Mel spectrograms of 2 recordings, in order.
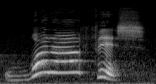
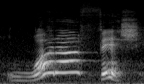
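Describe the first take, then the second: First: Put-on slow, higher "What a fish" for children to copy; amazed exclaim demo. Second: Slow, higher amazed "What a fish"; drawn out in wonder; policeman's exclaim. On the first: Shown as a demonstration. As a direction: draw it out in wonder. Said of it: "Can you say that?". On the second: A narrator's reading. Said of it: "he said".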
